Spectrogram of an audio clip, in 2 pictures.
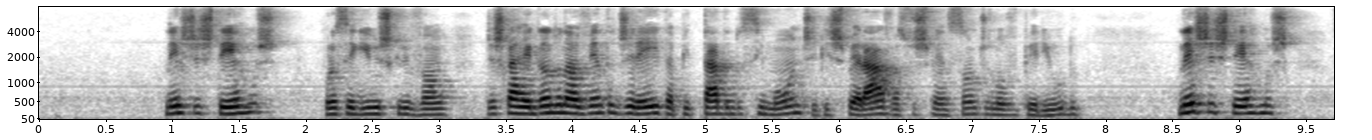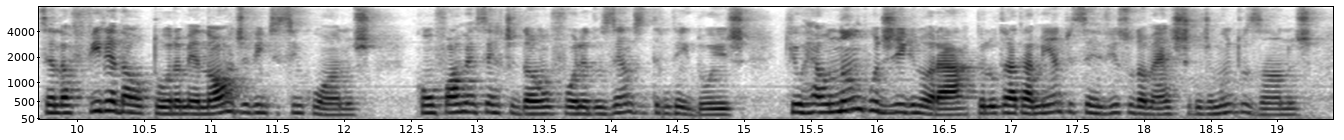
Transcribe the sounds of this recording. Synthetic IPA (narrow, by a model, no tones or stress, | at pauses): neʃt͡ʃɪʃt̪eɾmʊs | pɾoseɡiwiʃkɾivɐ̃w̃ | d͡ʒɪʃkaɦeɡɐ̃nd̪ʊnɐvẽnt̪ɐd͡ʒiɾejt̪ɐpit̪ad̪ɐd̪ʊsimõnt͡ʃɪkɪːʃpeɾavɐːsuʃpẽsɐ̃w̃d͡ʒɪnovʊpeɾiwd̪ʊ | neʃt͡ʃɪʃt̪eɾmʊʃ | sẽnd̪uɐfiʎʲɐd̪ɐawt̪oɾɐmenɔɾd͡ʒɪvĩɲt͡ʃɪ̥sĩŋkʊɐ̃nʊs | kõfɔɾmɪɐseɾt͡ʃid̪ɐ̃w̃foʎɐd̪uzẽnt̪ʊzit̪ɾĩnt̪ɐjd̪ojs | kɪʊɦɛwnɐ̃w̃pod͡ʒiɐiɡinoɾaɾpelʊt̪ɾat̪amẽnt̪ʊiseɾvisʊd̪omɛʃt͡ʃikʊd͡ʒɪmũj̃t̪ʊzɐ̃nʊs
